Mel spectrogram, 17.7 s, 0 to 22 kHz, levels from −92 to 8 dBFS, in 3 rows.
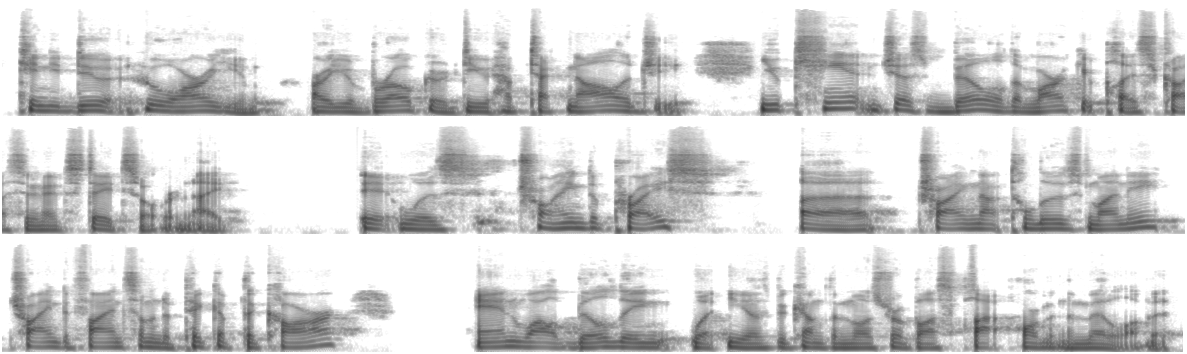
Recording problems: squashed, flat; somewhat

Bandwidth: 17.5 kHz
